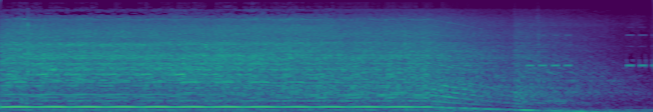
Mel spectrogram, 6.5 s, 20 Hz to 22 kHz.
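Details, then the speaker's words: Car in shop, customer complaint that it takes off on its own: engine races to a high steady speed while on the brake; accelerator held down by the floor mat on the gas pedal. "ought their car in stating that it takes off on its own and the accelerator won't slow down okay boys we got a new one for you this morning come in get the S says you far the car up sounds like it's going to go 100 miles an hour"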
